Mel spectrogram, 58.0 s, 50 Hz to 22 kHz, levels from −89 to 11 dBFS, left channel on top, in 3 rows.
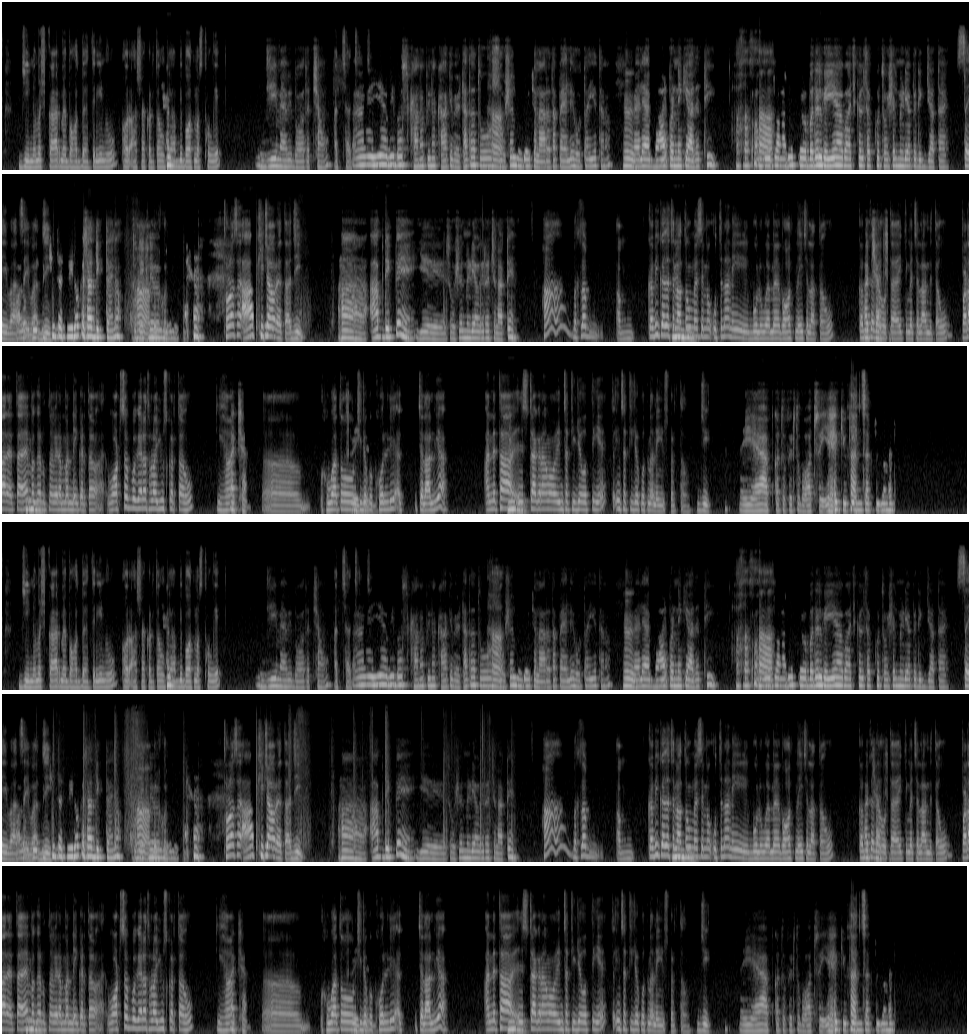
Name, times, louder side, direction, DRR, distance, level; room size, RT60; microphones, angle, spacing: voice 1, 0.3-4.4 6.6-7.2 9.7-10.1 12.4-12.7 14.7-15.5 19.1-20.3 21.9-22.7 23.8-24.2 24.5-25.4 30.1-31.4 31.6-32.0 32.3-36.0 36.5-42.5 43.0-43.3 43.9-46.7 47.0-47.6 48.3-52.9 55.6-56.0, equal, ahead, 1.3 m, -32 dB
voice 2, 3.2-3.5 5.1-6.6 7.0-12.2 12.6-14.3 15.1-18.9 19.6-23.8 24.1-24.8 26.1-29.7 32.7-33.3 36.6-36.9 39.2-39.5 43.2-43.6 45.7-46.1 48.8-49.1 53.4-56.6, left 3 dB, 85° left, 1.4 m, -29 dB
sound 1, 19.9-20.1 20.3-20.6 21.0-22.6 23.0-23.2 24.0-24.1 24.4-24.8 25.1-25.5 25.9-27.2 27.7-27.8 28.2-28.5 28.9-29.6, right 3 dB, 55° right, 6.2 m, -49 dB
head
